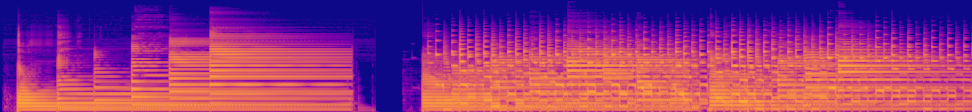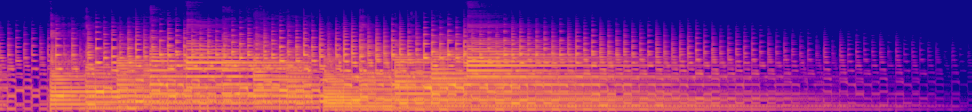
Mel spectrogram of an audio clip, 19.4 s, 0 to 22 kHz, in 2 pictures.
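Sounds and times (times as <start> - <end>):
clean guitar: 0.1 - 18.3
arpeggiated synth: 4.2 - 18.2.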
